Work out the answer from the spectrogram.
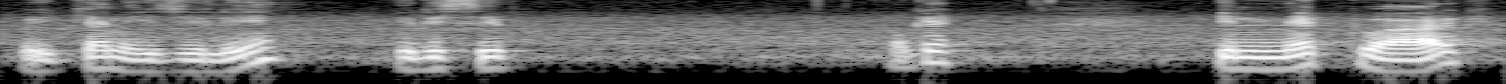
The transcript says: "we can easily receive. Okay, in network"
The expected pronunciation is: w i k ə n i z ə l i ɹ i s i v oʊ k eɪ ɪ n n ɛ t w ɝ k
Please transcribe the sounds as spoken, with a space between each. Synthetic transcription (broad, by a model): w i k ə n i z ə l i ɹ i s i p oʊ k eɪ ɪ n n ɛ t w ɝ k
